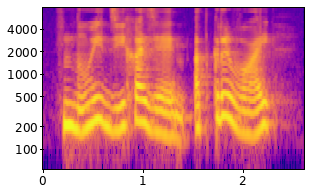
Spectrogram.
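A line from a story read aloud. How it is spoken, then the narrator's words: Giggling. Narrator (Russian): хихикнул Жак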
